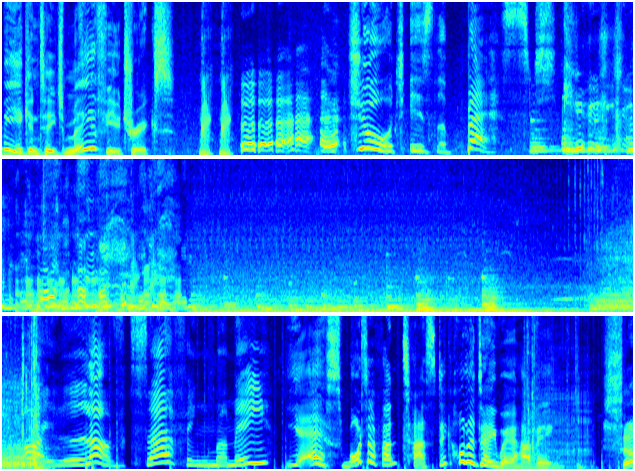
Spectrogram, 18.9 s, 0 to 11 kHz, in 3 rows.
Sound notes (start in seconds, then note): 2.0 snorts and laughs; 5.5 all laugh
